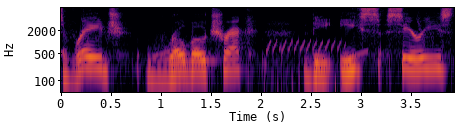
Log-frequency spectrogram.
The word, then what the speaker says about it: Ys: Rage Robo Trek the East series The Ys I believe it's pronounced East uh shenmue 2 and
